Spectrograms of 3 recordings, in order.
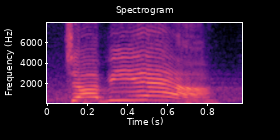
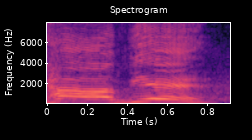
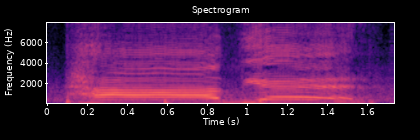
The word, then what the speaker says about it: Javier: Javier! Bitch, you don't get it. It's Javier. It's pronounced like an H. Javier.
